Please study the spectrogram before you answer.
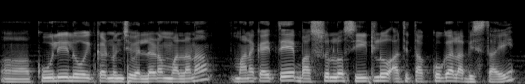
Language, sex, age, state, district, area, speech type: Telugu, male, 18-30, Telangana, Ranga Reddy, urban, spontaneous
